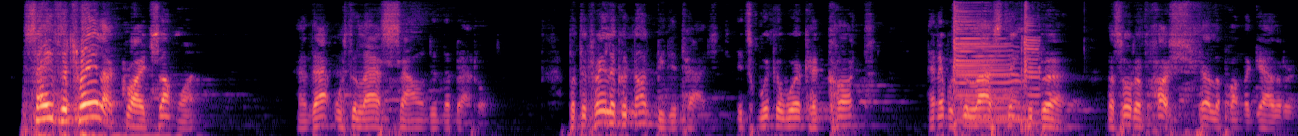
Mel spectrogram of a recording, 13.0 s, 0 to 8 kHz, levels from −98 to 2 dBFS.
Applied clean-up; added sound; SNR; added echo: classical method WPE with log-MMSE.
